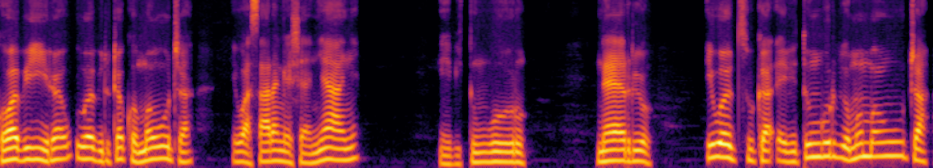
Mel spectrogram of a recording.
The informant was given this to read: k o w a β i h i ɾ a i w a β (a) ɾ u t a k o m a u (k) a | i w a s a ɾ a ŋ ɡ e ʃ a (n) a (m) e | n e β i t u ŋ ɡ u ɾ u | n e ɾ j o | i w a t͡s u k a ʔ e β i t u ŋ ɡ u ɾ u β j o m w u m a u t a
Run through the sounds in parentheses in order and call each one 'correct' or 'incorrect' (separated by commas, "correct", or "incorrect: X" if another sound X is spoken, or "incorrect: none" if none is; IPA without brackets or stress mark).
incorrect: i, incorrect: t, incorrect: ɲ, incorrect: ɲ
